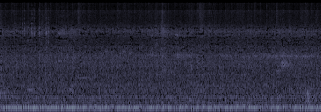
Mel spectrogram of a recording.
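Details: Only a steady, low idling engine hum with broadband rumble fills the recording; no animal calls stand out.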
